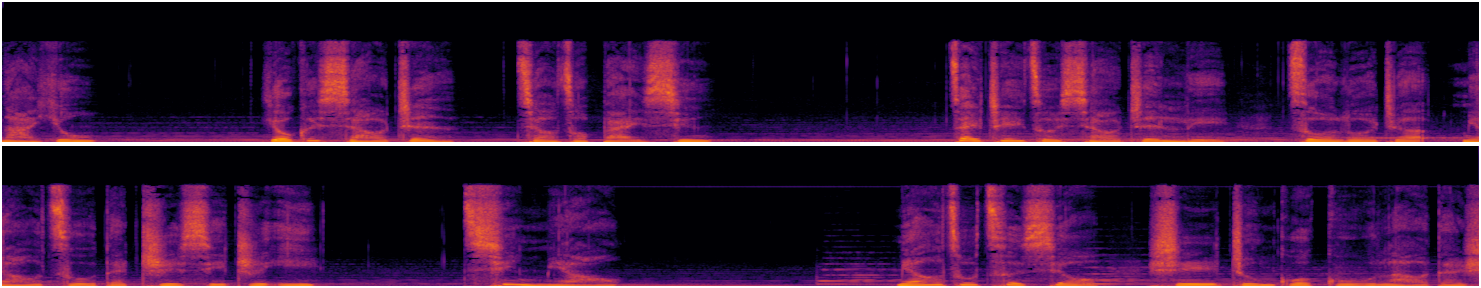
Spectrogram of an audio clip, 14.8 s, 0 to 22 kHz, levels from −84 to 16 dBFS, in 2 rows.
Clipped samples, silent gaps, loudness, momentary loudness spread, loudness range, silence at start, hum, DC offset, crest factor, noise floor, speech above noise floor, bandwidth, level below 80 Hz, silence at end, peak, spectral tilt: under 0.1%; none; -18 LUFS; 13 LU; 2 LU; 0 s; none; under 0.1%; 20 dB; -50 dBFS; 31 dB; 16.5 kHz; -36 dBFS; 0 s; 0 dBFS; -4.5 dB/octave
